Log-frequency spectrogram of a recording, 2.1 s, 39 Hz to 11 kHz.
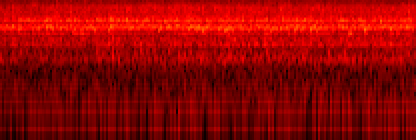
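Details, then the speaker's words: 1995 BMW M3 S50US engine serpentine tensioner pulley: steady, dry, high-pitched hiss and fine grinding; bearing still in good shape but completely without lubrication; dry pulley bearing noise. "it's absolutely dry the bearing is still in good shape but there's no lubrication in there"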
